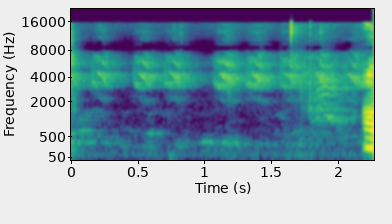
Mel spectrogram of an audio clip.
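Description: A pause in a recorded voice-over: faint background hiss with a single short click about one and a half seconds in.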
